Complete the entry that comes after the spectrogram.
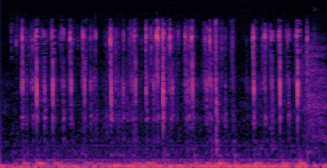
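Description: Code is typed on a computer keyboard in quick, steady streams of light, close key clicks over a constant low room hum, with no talk.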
